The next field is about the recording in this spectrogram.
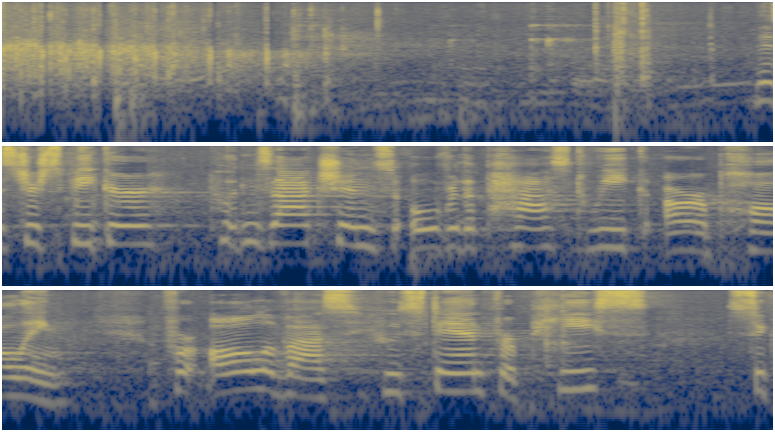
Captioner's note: applause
